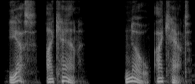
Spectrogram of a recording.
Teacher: we stress both can and can't in short answers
